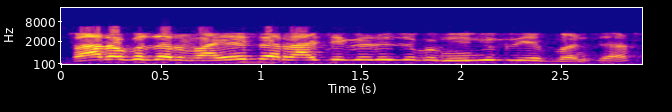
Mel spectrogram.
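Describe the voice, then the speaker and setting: A man's voice: high voice, quick pace, muffled recording. A man from Telangana calling into a TV show, politely repeating his request. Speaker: caller.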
